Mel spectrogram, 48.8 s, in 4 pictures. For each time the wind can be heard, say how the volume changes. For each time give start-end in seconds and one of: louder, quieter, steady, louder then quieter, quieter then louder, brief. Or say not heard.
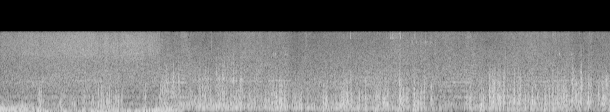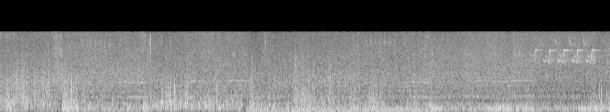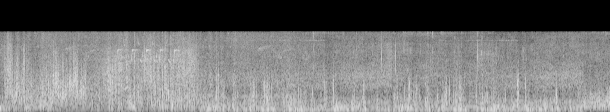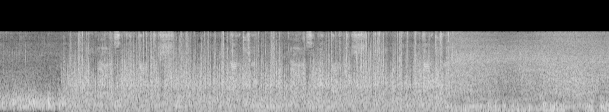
0.0-48.7 steady.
